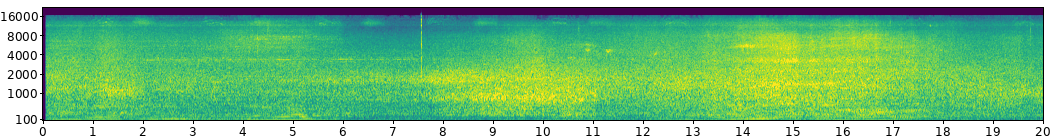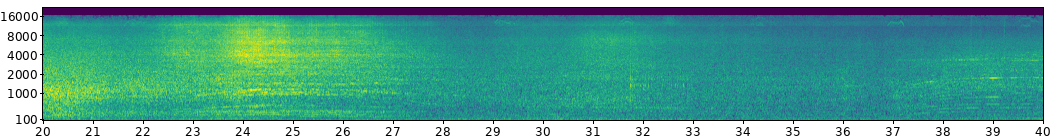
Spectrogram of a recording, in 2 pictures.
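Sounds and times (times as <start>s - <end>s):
road traffic: 0.0s - 40.0s.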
